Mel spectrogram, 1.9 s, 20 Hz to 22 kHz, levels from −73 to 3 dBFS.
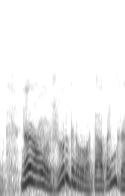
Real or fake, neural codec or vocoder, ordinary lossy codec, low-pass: fake; codec, 16 kHz, 2 kbps, FunCodec, trained on Chinese and English, 25 frames a second; none; 5.4 kHz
